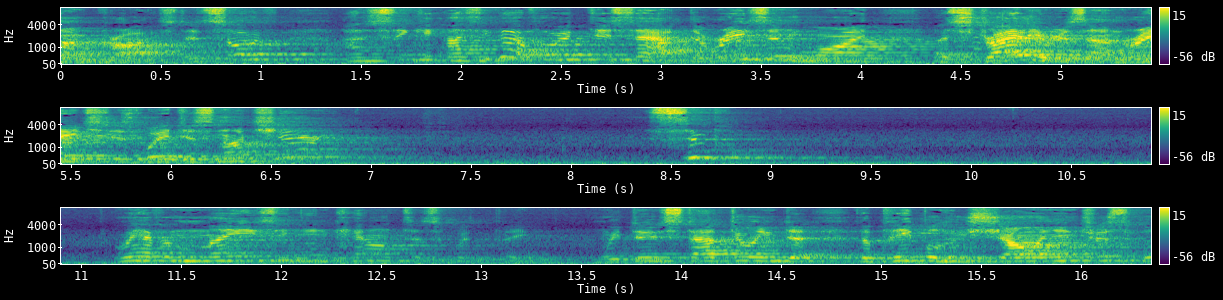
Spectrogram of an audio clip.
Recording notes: message at the Kingdom Impact Conference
